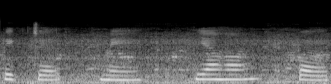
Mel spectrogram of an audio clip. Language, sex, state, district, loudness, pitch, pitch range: Hindi, female, Chandigarh, Chandigarh, -15 LUFS, 225 Hz, 210-235 Hz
